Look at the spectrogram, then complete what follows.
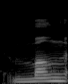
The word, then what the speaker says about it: Hmong: wife of Derrick Chauvin is among American I'm pronounce it right Hmong American which is an ethnic group from Southeast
